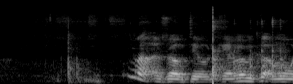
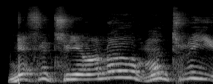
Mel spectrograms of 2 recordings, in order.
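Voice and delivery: mock Slovenian accent; 7 semitones higher, slower than usual. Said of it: "let's put on my best Slovenian accent".

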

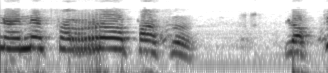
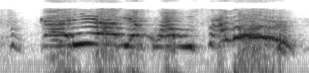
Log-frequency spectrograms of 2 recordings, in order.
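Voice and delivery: grito rabioso entre sollozos; le grita el insulto con furia; grito furioso; 3 semitones higher than usual. Acted. Victoria golpea al viejo. (Victoria insulta a gritos al viejo abusador)

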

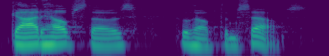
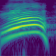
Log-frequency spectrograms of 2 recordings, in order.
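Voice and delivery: sudden high, loud shriek of fright; startled shriek; 18 dB louder than usual. Retold or imitated. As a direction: shriek as if something dives at you. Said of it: "And Mariah's like".

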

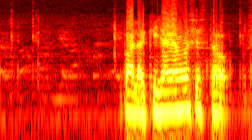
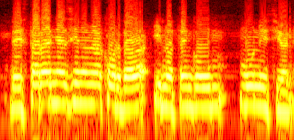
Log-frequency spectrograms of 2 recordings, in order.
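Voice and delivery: normal talking voice

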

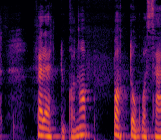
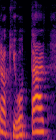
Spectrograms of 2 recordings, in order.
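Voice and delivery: ordinary delivery

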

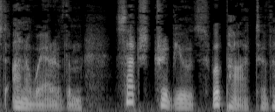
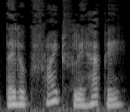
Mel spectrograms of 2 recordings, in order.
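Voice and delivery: envious; 7 semitones higher, 4 dB quieter than usual. A narrator's reading. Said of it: "with a note of envy in her voice".

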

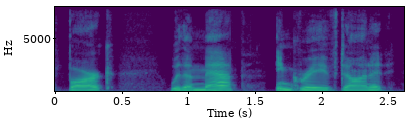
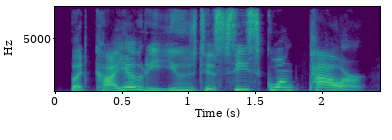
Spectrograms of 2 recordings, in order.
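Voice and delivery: usual speaking voice

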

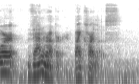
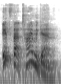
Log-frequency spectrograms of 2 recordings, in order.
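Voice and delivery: teacher announcing; 9 semitones higher, 3 dB louder than usual. Acted. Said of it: "Miss Fizzle announces".

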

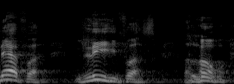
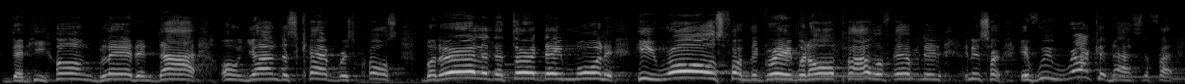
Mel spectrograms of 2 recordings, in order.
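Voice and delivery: higher and louder, rising to a cry; preaching at full force; 6 semitones higher, 9 dB louder than usual. Acted. Preacher to the congregation, crying out the resurrection. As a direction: proclaim the resurrection with rising fire.

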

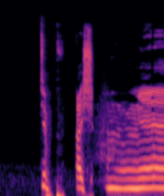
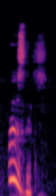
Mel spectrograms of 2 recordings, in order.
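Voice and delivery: higher curious question; 4 semitones higher than usual. Real, not acted. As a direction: question starting high and dropping sharply. Same question repeated while exploring.

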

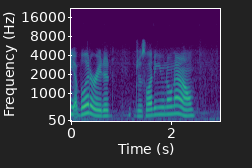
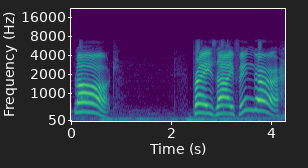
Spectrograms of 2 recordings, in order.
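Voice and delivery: hammed-up holy praise, slow and louder; a gamer hailing a loot drop like a mock preacher; mock worship; 6 semitones higher, 5 dB louder, much slower than usual. Player praising a finger item, mock-reverent.

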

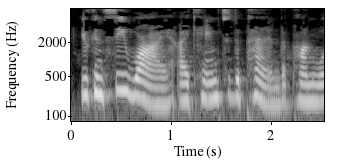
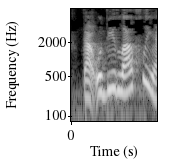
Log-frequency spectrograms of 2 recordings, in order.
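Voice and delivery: surprised but pleased; 6 semitones higher, 5 dB louder, faster than usual. A narrator's reading. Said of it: "surprised but pleased".

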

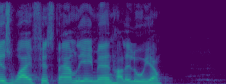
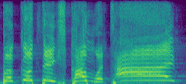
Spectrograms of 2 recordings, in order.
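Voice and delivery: shouted preaching, climbing higher; preaching at full force; 11 semitones higher, 24 dB louder, much slower than usual. Acted. Preacher booming God's words at the congregation, shouting. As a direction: thunder God's promise to the church.

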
